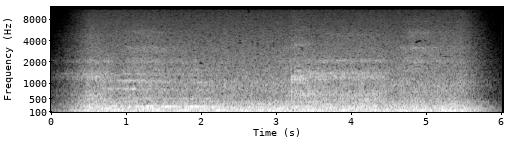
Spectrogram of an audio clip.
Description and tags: About one kilometre from my house a train is passing blowing it's horn. It's far past midnight and I am asleep but switched on my Edirol-R09 when I went to bed.
train, human, traffic, bed, street-noise, street, breath, noise, household, nature, field-recording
